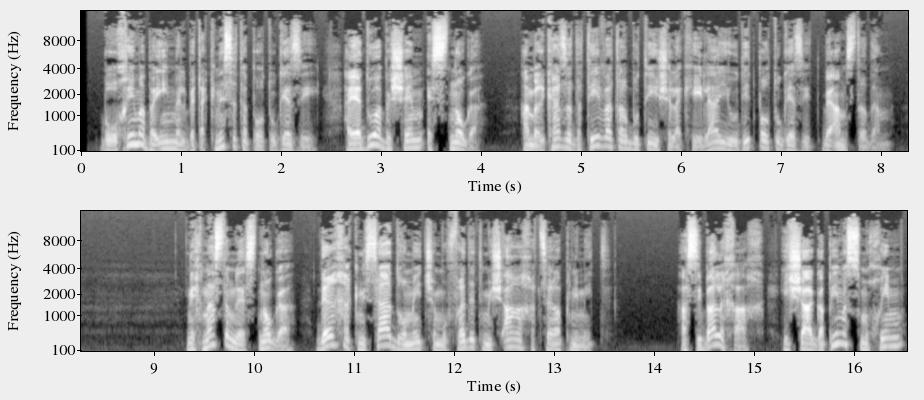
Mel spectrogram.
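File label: Israeli, male; Professionelle Sprecher und Sprecherinnen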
